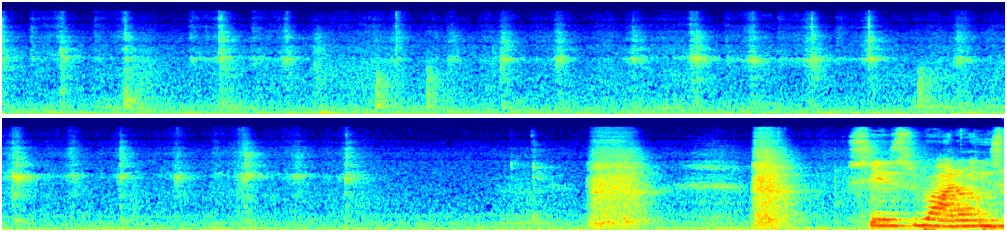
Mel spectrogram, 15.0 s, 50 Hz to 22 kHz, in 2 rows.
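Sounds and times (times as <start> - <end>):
pick scratching through hair: 0.0 - 10.6.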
